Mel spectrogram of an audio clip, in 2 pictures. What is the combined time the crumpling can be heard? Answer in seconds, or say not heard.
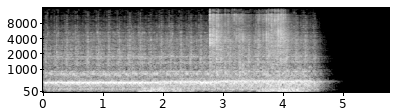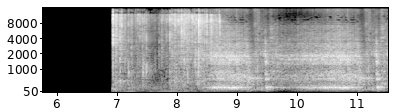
3 s.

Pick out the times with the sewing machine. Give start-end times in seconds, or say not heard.
0.0-4.7, 8.4-11.4.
